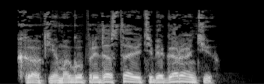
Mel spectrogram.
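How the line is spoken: Growling. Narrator (Russian): Зарычал Геррант

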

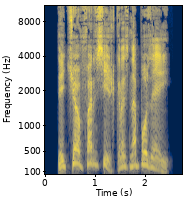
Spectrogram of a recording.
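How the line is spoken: Boss shouting. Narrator (Russian): крикнул Скукину начальник

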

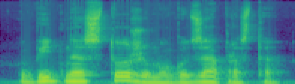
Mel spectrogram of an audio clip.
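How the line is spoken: Plain. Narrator (Russian): сказал Джендри

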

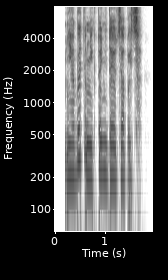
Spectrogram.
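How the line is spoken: Sleepy mutter. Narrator (Russian): пробормотала сонная

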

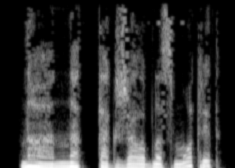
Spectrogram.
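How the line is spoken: Frightened girl's faltering babble. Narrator (Russian): пролепетала испуганная девушка

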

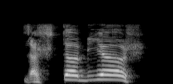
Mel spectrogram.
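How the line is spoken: Shrill squeal, spitting blood. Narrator (Russian): выплюнув струю кровавой слюны, взвизгнул замполит

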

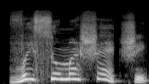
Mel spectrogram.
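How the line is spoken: Shouted. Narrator (Russian): крикнул он

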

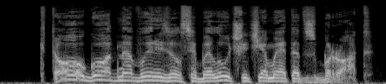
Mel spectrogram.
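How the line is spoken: Grumbling from close behind. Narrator (Russian): проворчал Флит прямо у него за спиной

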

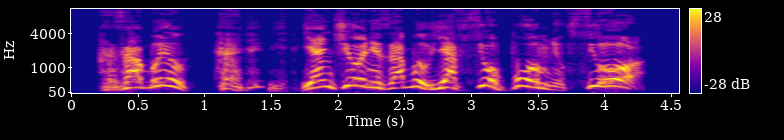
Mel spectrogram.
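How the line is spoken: Yelling over the phone. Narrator (Russian): завопил знакомый голос на том конце

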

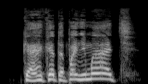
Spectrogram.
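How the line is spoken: Lion-like roar. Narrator (Russian): взревел он, как лев

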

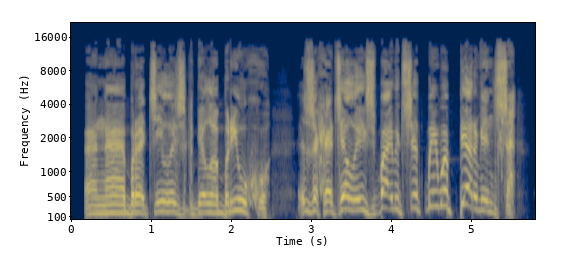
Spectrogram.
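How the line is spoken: Strained wheeze, agitated old man. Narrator (Russian): Старик переволновался настолько, что из его глотки вырвалось надсадное сипение

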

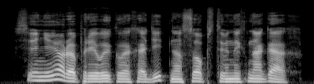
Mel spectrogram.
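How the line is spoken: Rude, curt. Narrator (Russian): грубо отрезал он

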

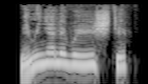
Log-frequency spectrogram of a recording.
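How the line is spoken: Cheerful. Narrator (Russian): весело говорю им

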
